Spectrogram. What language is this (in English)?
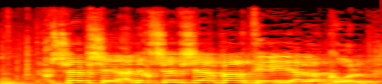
Hebrew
